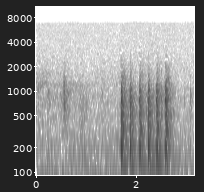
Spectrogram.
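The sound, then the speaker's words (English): Knuckles rap on a door: one lone knock, a pause, then a quick run of six firm, evenly spaced knocks with a dull, hollow tone, followed by a last faint tap. “Couldn't figure who was knocking.”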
